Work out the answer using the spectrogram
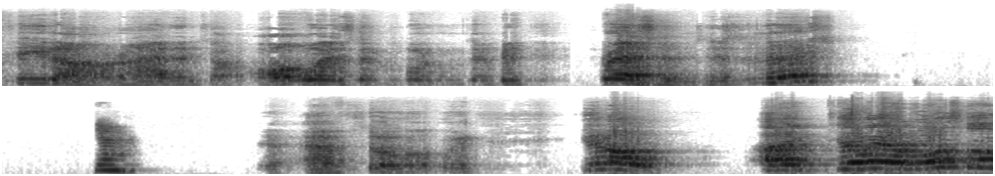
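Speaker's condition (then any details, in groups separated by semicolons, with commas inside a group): Cerebral palsy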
